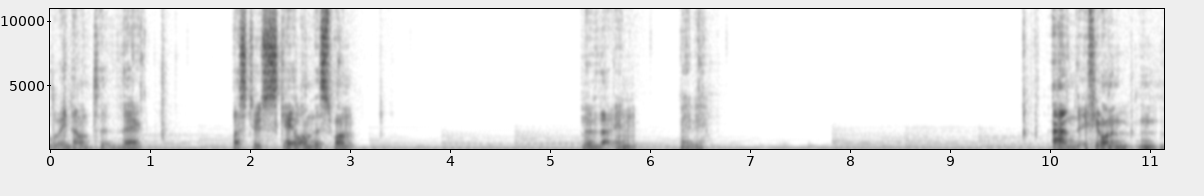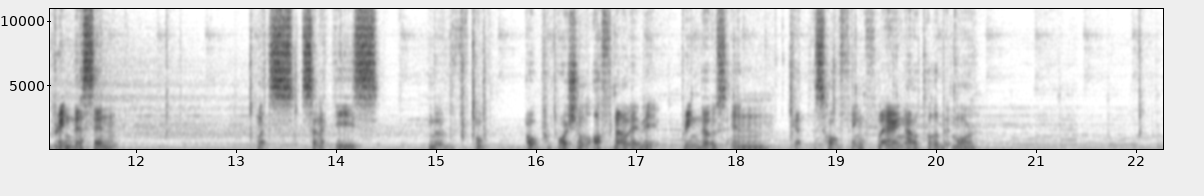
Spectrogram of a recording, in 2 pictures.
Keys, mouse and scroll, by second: 0.5 ctrl+click, 1.0 middle click, 1.7 s, 3.0 s, 4.9 click, 6.4 middle click, 7.8 middle click, 9.0 middle click, 9.4 2, 9.9 click, 10.8 3, 11.3 scroll down 1, 11.6 middle click, 12.0 2, 12.5 click, 13.1 shift+click, 13.8 click, 15.1 ctrl+z, 15.8 o, 16.4 click, 18.1 click, 18.5 shift+click, 18.7 shift+click, 19.1 click, 20.1 middle click, 21.7 3, 22.1 scroll down 2.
